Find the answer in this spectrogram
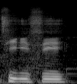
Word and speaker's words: Tec: four from last night starting it with Tec or Tech depending on how you want to uh pronounce it and dash are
